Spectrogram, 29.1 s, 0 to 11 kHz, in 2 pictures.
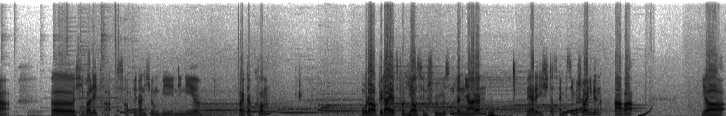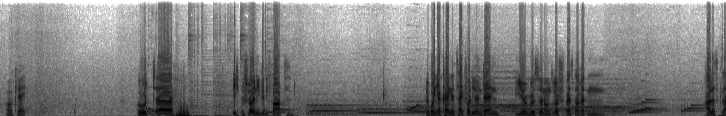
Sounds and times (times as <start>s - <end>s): Music: 0.0s - 13.0s, 17.4s - 28.9s
Speech: 1.0s - 4.1s, 4.8s - 5.4s, 7.3s - 9.8s, 10.6s - 12.7s, 14.0s - 15.1s, 17.3s - 18.2s, 19.2s - 20.4s, 23.1s - 26.6s, 28.6s - 29.0s.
